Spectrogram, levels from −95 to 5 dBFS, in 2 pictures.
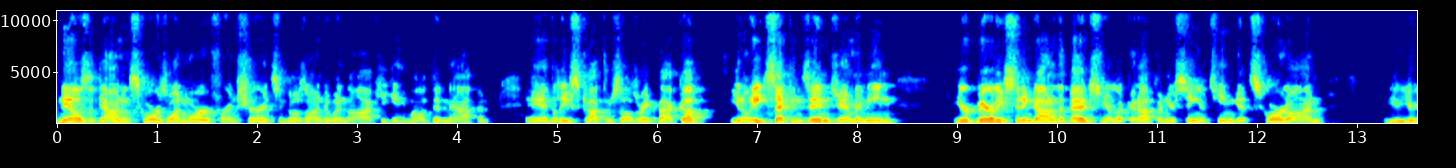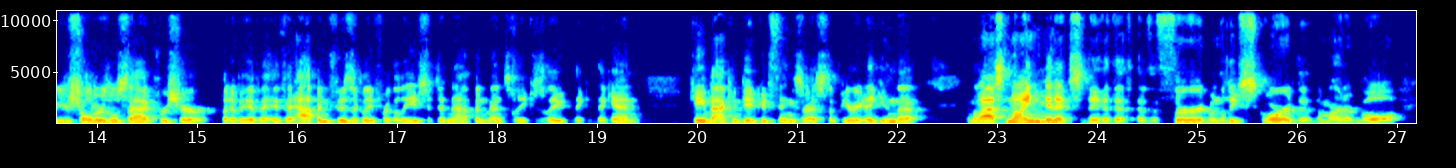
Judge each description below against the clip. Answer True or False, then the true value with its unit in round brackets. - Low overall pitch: True (115 Hz)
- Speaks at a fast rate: True (245 wpm)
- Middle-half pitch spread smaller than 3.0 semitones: True (2.6 semitones)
